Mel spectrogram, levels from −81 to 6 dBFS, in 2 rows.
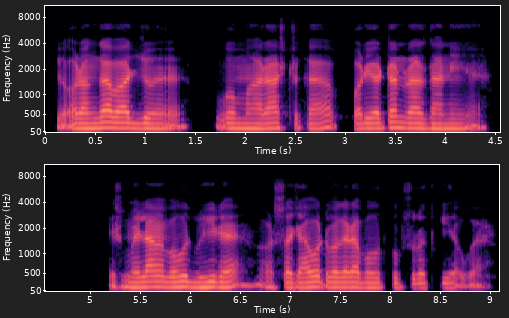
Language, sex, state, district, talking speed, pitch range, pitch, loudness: Hindi, male, Bihar, Muzaffarpur, 160 wpm, 130-145 Hz, 135 Hz, -20 LUFS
